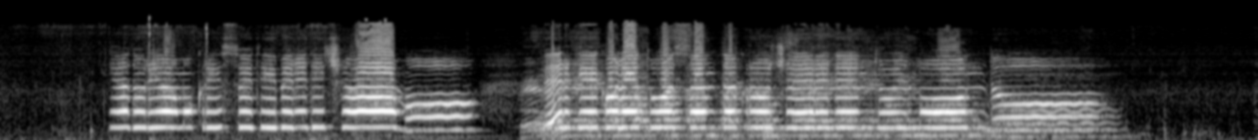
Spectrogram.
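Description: A woman's voice singing a slow liturgical chant in two phrases. Most of each phrase is held on one reciting note, each closes with a brief cadence, and the second, longer phrase ends with vibrato.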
